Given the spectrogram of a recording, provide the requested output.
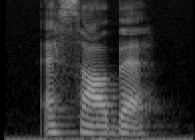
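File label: "əshabə", Azerbaijani; Orfoqrafiya Lüğəti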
